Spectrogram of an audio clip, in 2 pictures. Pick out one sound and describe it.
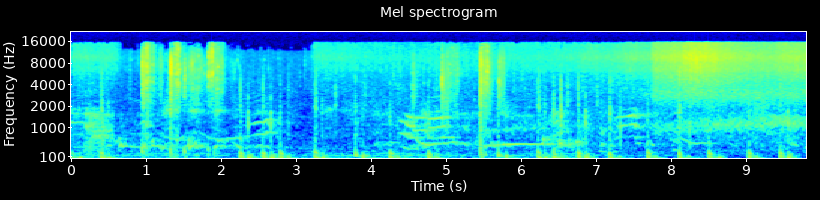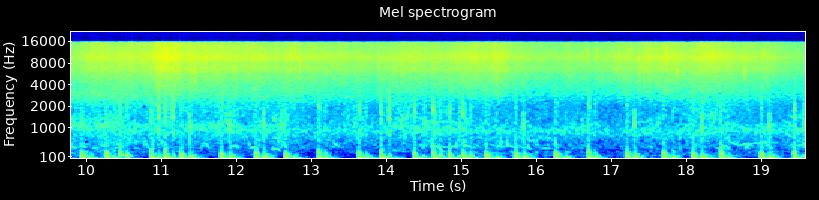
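Heavy footsteps thud steadily on wooden boards and earth.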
